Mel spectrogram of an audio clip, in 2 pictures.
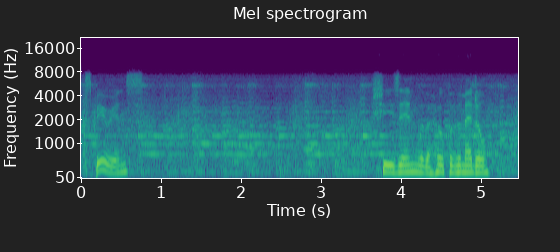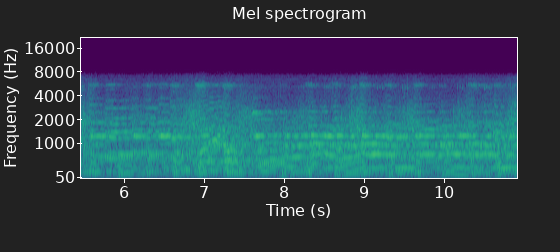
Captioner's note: applause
